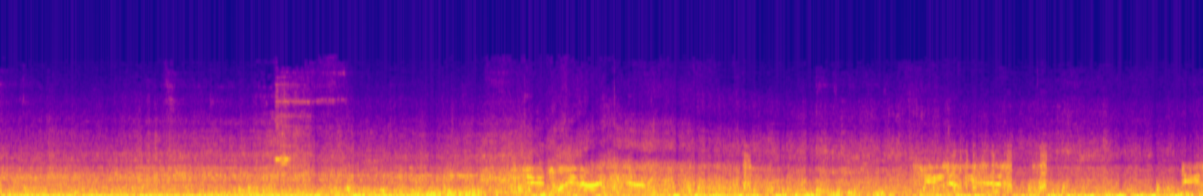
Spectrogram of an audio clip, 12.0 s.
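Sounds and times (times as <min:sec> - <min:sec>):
loud rumble of wheels on rail: 0:00.0 - 0:12.0
high wheel squeal: 0:02.7 - 0:03.4.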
